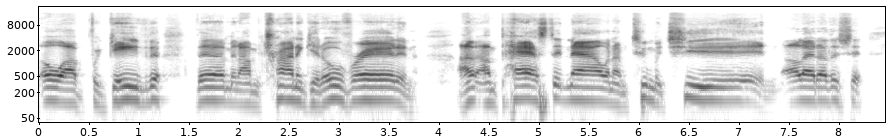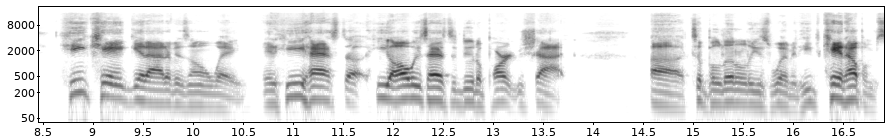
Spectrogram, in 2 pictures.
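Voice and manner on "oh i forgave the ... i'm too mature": play-acted, sarcastic, fake-magnanimous, mocking lofty tone. Mocking someone's show of forgiveness: mocking imitation of Cody, magnanimous. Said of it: "as magnanimous as he's trying to come off, like".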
